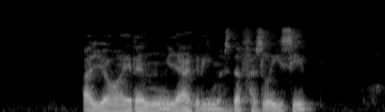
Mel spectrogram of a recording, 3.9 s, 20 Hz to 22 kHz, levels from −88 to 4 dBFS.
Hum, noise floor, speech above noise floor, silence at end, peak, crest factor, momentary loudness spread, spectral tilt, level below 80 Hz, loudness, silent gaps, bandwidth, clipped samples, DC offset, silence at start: none; -79 dBFS; 49 dB; 0.75 s; -14 dBFS; 18 dB; 7 LU; -7.5 dB/octave; -50 dBFS; -31 LUFS; none; 8 kHz; under 0.1%; under 0.1%; 0.85 s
